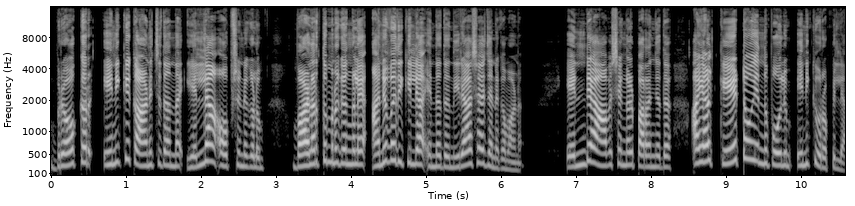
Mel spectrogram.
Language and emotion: Malayalam, angry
